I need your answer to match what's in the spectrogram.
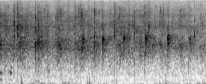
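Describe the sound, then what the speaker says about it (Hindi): An audience at a women's empowerment seminar claps steadily, dense applause filling the space with no voices over it. "अब टाइम है हम सब मिलकर दीदी के लिए तालियां बजाएं"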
